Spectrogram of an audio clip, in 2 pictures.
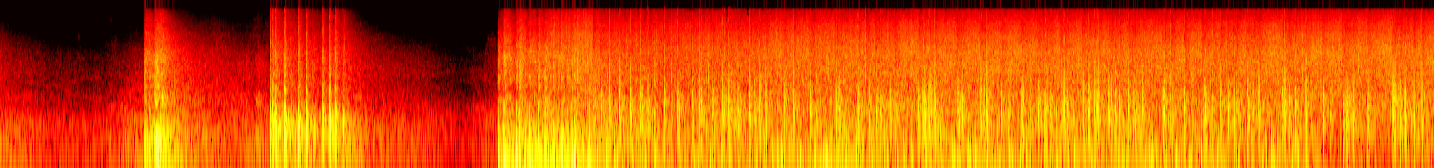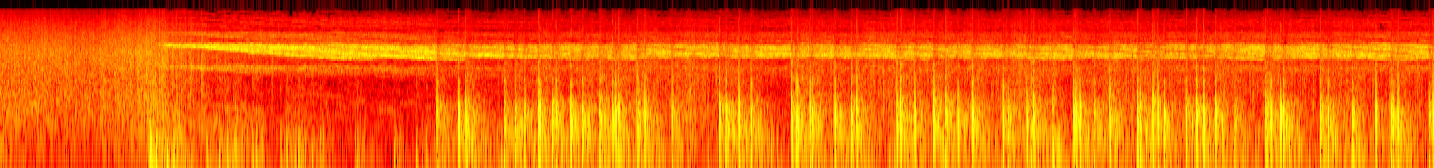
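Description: Fireworks display: a few separate shell bursts bang in the first five seconds, then a dense, continuous barrage of crackling and bangs. A little past halfway, a shrill high whistle comes in, dips briefly and then holds over the rapid crackle.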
